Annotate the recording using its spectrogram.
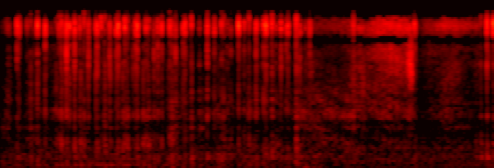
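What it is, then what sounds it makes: Wooden tabletop. Long painted nails of both hands tap and scratch a large solid light-colored wooden table or desk surface with visible grain. The result is a continuous run of quick, soft clicks and dry scraping with a low, dull body and almost no ring.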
